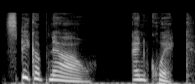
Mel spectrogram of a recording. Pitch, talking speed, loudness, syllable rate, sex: 190 Hz, 155 wpm, -16 LUFS, 3.3 syllables/s, male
